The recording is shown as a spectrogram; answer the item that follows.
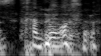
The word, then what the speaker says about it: Strabon: Oui, S-T-R-A-B-O-N. Ça se prononce Strabon.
